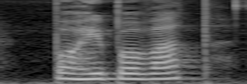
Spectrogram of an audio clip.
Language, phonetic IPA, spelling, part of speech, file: Czech, [ˈpoɦɪbovat], pohybovat, verb, Cs-pohybovat.ogg
- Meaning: to move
